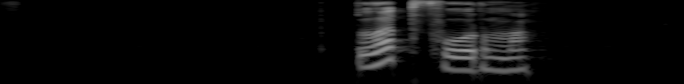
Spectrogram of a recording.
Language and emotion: Russian, neutral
